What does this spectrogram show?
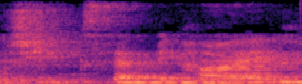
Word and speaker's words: Csikszentmihalyi: They say to pronounce it Csikszentmihalyi, and I don't know if anybody would correct.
